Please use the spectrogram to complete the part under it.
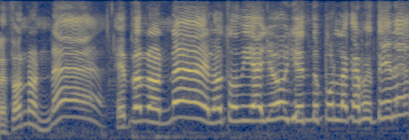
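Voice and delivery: fanfarrón contando hazaña. Acted. Chiste, segundo amigo fanfarrón.

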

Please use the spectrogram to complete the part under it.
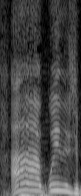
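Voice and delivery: a lightly voiced Italian tourist catching on; imitating an Italian customer. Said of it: "y me dice".

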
